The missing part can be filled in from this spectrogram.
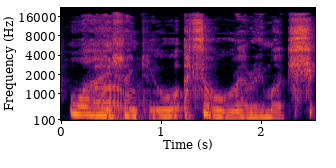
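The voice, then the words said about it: Winnie the Pooh voice impression. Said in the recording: “I love your Winnie the Pooh impression.”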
